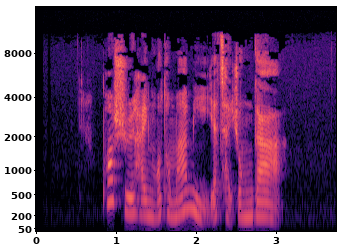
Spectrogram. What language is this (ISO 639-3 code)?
yue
